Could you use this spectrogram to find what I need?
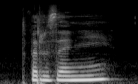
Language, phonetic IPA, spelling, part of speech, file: Czech, [ˈtvr̩zɛɲiː], tvrzení, noun, Cs-tvrzení.ogg
- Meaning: 1. verbal noun of tvrdit 2. assertion 3. allegation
